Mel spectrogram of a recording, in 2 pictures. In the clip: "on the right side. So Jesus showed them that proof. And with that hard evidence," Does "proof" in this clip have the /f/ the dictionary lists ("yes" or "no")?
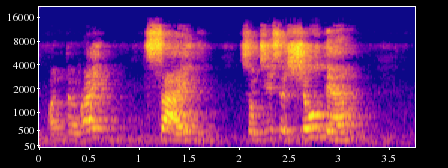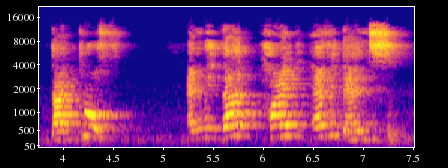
yes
